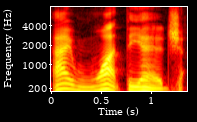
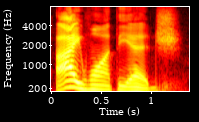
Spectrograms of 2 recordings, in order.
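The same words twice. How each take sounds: First: Said in the usual way. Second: Imitating, the same words said much louder; louder mock demand. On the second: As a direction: push it out hard, mock hungry for edge. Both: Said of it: "who are like".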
